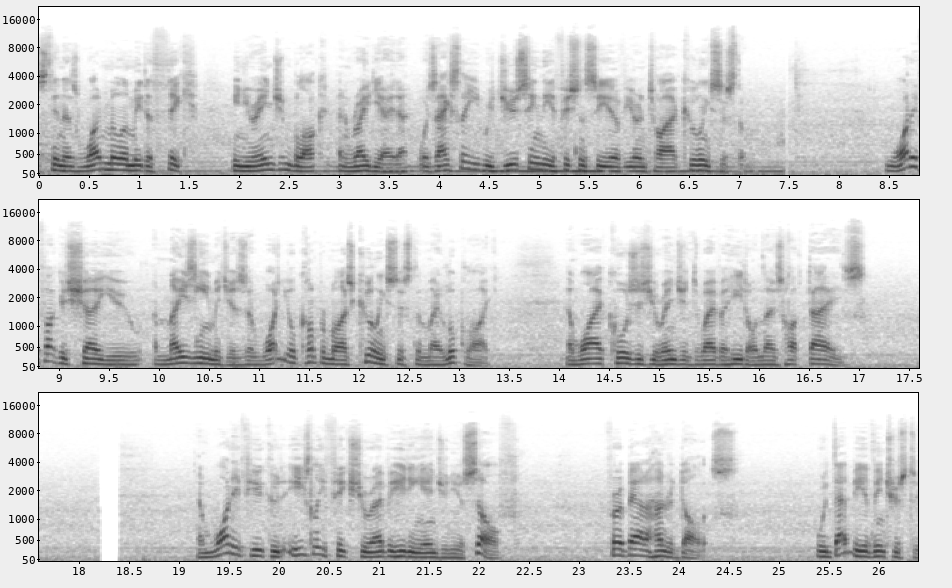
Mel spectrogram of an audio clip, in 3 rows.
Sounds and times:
Speech: 0.0 - 7.2, 8.4 - 13.4, 14.0 - 17.1, 19.2 - 22.4, 23.3 - 24.6, 25.4 - 26.3.

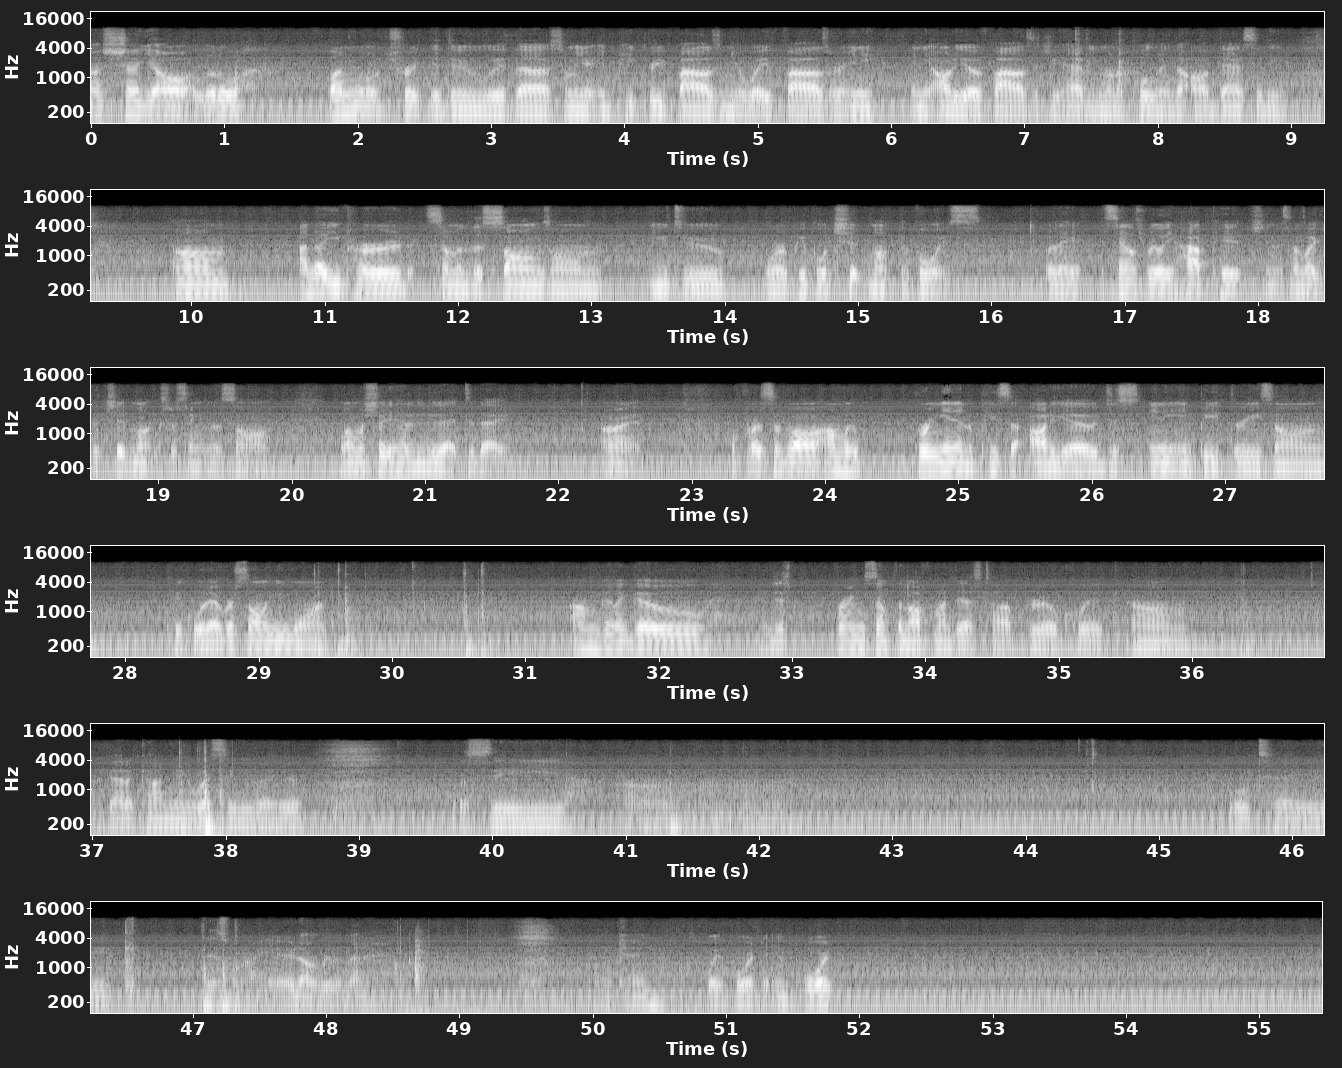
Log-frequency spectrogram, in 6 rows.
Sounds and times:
Speech: 0.0 - 9.0, 9.9 - 21.7, 22.3 - 22.7, 23.3 - 29.6, 31.3 - 36.1, 37.0 - 38.6, 39.7 - 42.3, 45.5 - 48.5, 50.0 - 51.8.

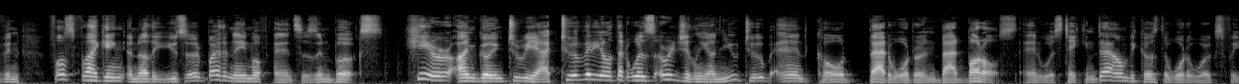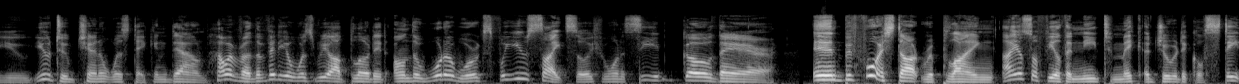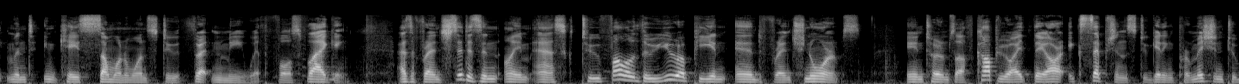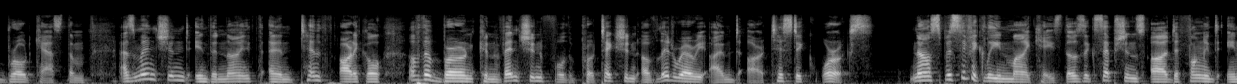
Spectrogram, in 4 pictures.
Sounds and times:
Speech: 0.0 - 49.5.

